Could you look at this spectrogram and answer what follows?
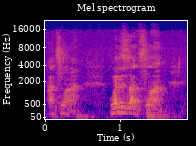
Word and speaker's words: Aztlán: beware atlan very important aztl accent on the a-n atlan what is that slime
